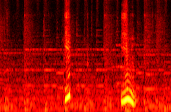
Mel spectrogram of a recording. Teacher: ஆகிய 2 மெய்களும் மேல் இதழும் கீழ் இதழும் பொருந்துவதால் பிறக்கின்றன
